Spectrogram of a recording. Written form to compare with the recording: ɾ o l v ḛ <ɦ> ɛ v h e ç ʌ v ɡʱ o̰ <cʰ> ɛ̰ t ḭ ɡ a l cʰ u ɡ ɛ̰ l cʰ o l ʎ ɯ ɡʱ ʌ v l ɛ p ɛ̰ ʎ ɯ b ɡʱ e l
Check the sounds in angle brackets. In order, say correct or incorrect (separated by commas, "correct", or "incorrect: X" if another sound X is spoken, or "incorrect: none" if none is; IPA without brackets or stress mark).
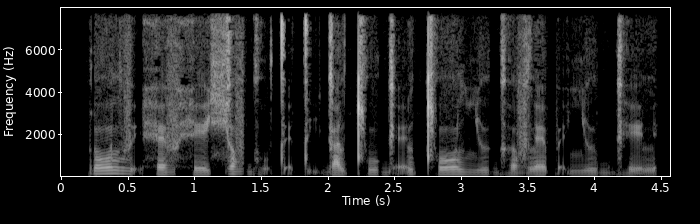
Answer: incorrect: h, incorrect: t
